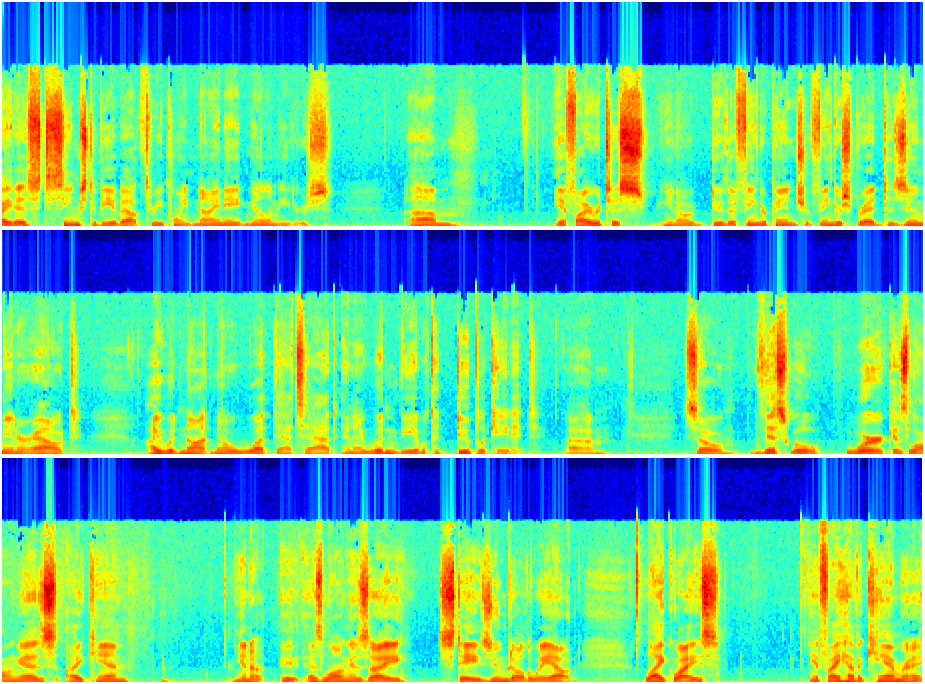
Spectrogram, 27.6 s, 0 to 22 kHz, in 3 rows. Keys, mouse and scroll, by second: 0.8 click, 27.0 click.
